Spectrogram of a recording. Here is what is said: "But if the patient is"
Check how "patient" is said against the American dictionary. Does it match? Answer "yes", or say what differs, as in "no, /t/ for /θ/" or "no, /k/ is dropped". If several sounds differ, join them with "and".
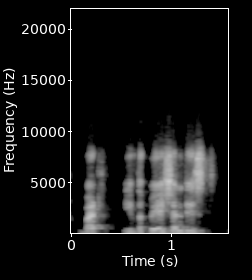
yes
